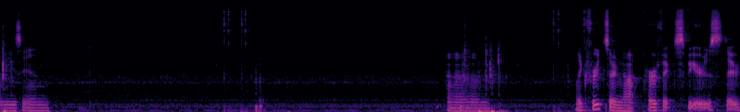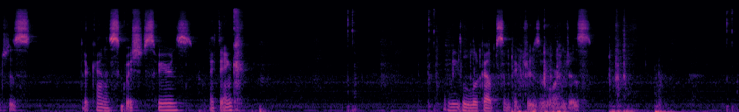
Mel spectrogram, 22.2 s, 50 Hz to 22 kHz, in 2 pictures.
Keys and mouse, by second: 3.6 click, 3.9-6.9 middle drag, 7.2 s, 9.2-12.9 middle drag.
